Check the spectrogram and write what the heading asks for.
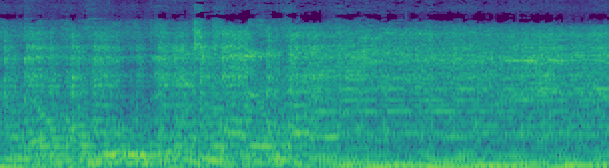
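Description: Live rock band playing an instrumental stretch without vocals: electric guitar over bass and drums.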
